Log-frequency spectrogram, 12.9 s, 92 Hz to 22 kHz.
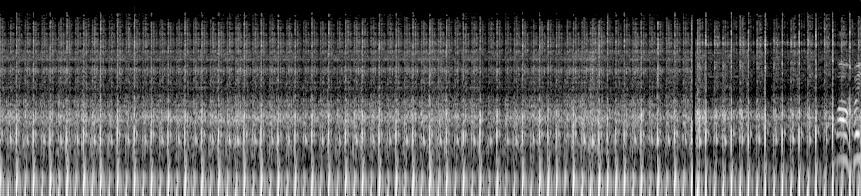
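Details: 1947 Petter A2 single-cylinder engine after stripping and ultrasonically cleaning its Zenith 24T2 carburettor and replacing leaking fuel pipes: steady even thumping at about four firing beats a second; engine running, though a fuel leak remains under the carburettor.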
